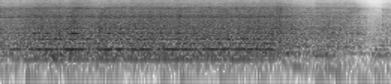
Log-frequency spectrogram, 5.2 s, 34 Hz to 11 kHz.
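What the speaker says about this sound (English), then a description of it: "give it another 30 seconds to a minute to really blend and get smooth" Blender whirring at medium-high speed as it blends paleo banana pudding until smooth: a loud, continuous motor drone with a steady pitch that eases off near the end.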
